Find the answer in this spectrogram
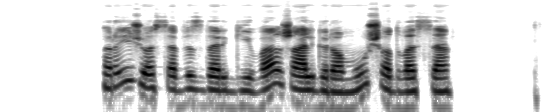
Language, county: Lithuanian, Šiauliai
